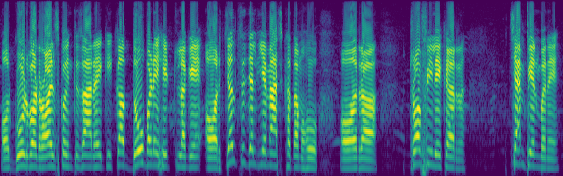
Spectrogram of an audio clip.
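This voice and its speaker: A man delivers excited cricket commentary in a high, bright voice. He is dramatic and builds suspense, speaking crisply and close to the mic. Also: moderate pace, dry recording, poor audio.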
